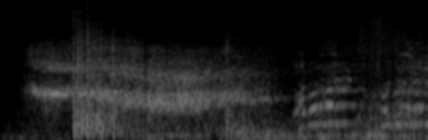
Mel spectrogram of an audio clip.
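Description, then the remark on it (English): Car tires screech loudly for a few seconds as vehicles skid to a stop, with a sharp bang-like clatter, followed by raised, shouting voices. This is an arrest drill by an elite Palestinian security forces unit at a West Bank training base, with masked special forces running out of their cars, guns pointed. “And all these special forces guys in masks just ran out of their cars with guns pointed, and they're handcuffing and arresting the suspect, throwing him into an unmarked car.”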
